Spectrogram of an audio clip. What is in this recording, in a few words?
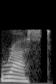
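"rust", American English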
